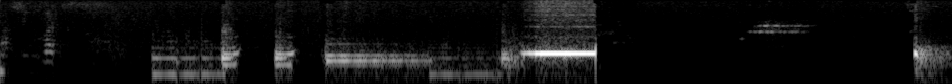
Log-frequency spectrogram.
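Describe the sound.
Electronic telephone tones sound as an office call is transferred to another extension: a few short beeps and one longer steady tone, separated by silences.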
